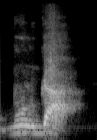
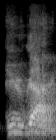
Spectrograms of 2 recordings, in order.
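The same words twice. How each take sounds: First: Boulgare said slowly with an ou sound; slow Romanian boulgare, not the French bulgare; Romanian pronunciation. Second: Said in the usual way. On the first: Shown as a demonstration. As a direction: give boulgare the Romanian ou, drawn out. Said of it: "en roumain cette fois-ci". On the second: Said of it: "là je prononce en".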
